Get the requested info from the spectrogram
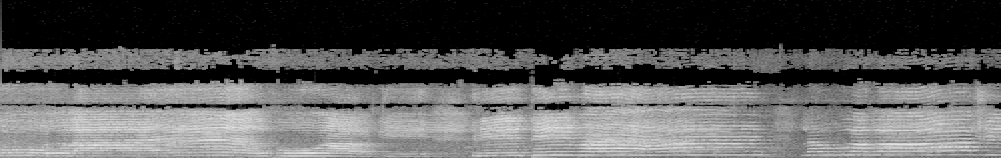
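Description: A group of children singing a madhaha, a Maldivian devotional song in praise of the Prophet, unaccompanied, in long held, gliding phrases with short breaks between them.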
